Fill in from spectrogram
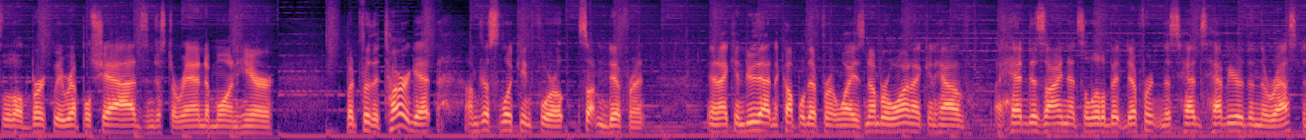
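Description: A man in his thirties talks through his fishing gear from an open boat on a lake, upbeat and explanatory. His voice sits at an ordinary middle pitch, caught on a lapel mic outdoors. Faint music plays softly underneath. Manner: upbeat, explanatory, excited at catches. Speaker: fishing video producer. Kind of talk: on-the-water fishing demonstration.

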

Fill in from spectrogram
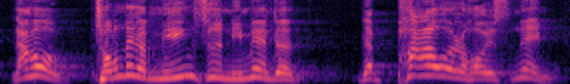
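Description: A church elder preaching a sermon to a live audience, animated and slipping English phrases into his talk. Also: extremely high pitch, moderate pace.

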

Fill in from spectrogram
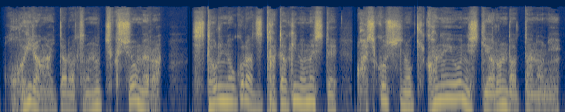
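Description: A man voicing a rough, sulky young Edo street boy who talks in coarse slang. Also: a little high, animated, moderate pace, a bit bright, no room sound, studio quality, pitched above the performer's own voice, exaggerated voice. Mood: sulky, gruff. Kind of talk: audiobook character voice.

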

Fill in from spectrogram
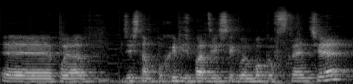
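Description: A young man reviewing skis in a shop, explaining in a measured way and pausing to find his words. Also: a little high, fairly even intonation, a bit bright. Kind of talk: product review. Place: ski shop, indoors. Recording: echoey shop with faint music.

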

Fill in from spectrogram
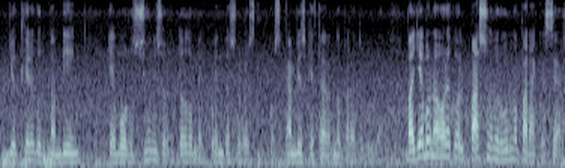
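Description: Speaking quickly in a mid-range voice with vocal fry, a motivational coach in his thirties walks a city promenade at night and addresses the viewer through his handheld phone camera. His vlog monologue is preachy and repetitive. The outdoor audio is noisy, with traffic passing and street sounds around him.

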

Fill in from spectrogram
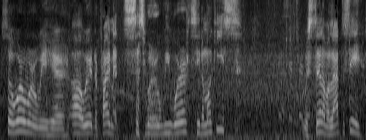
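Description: At a measured pace and in a voice that sits high, a middle-aged man narrates his family vlog's walking tour of an outdoor zoo. The camera is held at arm's length, his tone is chatty and upbeat, and outdoor noise comes through.

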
